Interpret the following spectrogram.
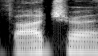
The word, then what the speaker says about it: Vajra: Again, that word Vajra in the first line is usually pronounced Benza by Rinpoche, and then Benzana in the second to last line.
